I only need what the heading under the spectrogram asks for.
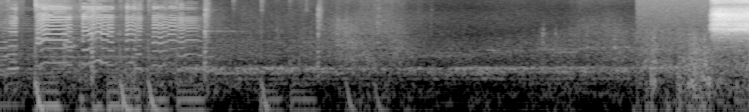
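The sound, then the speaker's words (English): A thunderstorm sound effect rumbles low and steady with broad rushing noise, following a short burst of bright musical tones at the start, then swells into a louder hiss near the end, opening the radio show Gospel Quiet Storm. “A storm is brewing.”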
